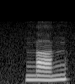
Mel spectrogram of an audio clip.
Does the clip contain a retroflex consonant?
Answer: no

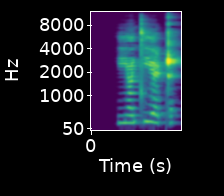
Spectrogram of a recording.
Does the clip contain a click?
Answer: no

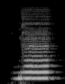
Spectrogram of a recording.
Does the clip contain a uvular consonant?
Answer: no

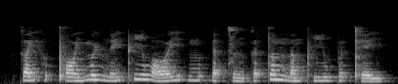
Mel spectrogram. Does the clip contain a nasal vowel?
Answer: no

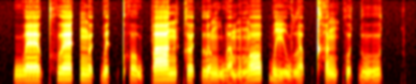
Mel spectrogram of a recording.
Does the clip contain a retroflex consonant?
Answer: no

